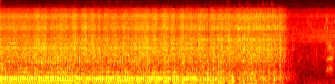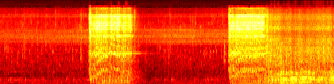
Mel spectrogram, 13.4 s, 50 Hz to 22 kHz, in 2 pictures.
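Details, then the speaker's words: Boat engine after new fuel pump install, run in a water bucket, water pump now flowing, after about 30 seconds near full throttle: runs steady then fades and dies at idle; restarts are short and won't hold idle. "When I try and put it back to idle, it just slowly dies and kills."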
